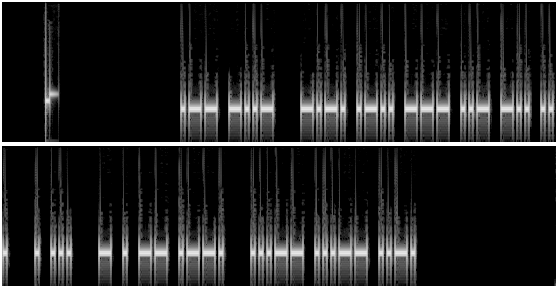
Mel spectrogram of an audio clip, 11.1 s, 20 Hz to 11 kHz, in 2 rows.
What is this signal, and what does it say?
Morse code, heard as a keyed tone, about 30 wpm, 700 Hz. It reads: WX CLOUDS ES TEMP 33F
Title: K1USN SST QSO Practice 30wpm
